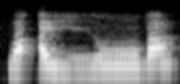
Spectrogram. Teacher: یا کے پر تشدید ہے، سختی کیجئے، آگے واو مدہ ہے، دونوں ہونٹوں کو گول کر لینا ہے۔ وَيُونُسَ میں بھی اسی طرح سے واو مدہ ہے، 2 کاؤنٹ کر لیجئے۔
